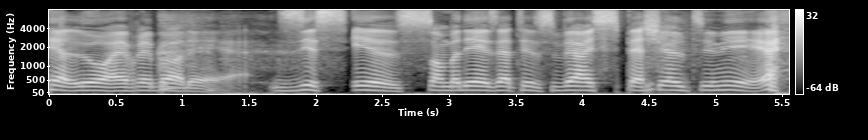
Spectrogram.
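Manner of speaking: put-on French accent. Introducing someone special to everyone on a podcast, in a put-on French accent. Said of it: "A great French accent".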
